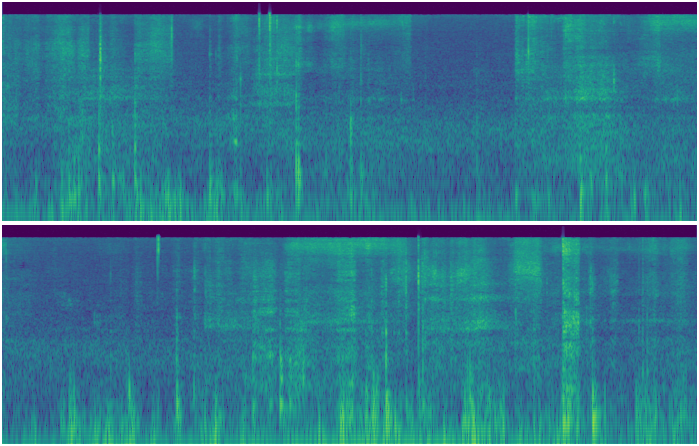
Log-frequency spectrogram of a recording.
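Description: Cardboard box being cut open with small shears and its flaps pulled back: scattered snips, scrapes and rustles of cardboard, over a steady low rumble of wind buffeting the microphone.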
